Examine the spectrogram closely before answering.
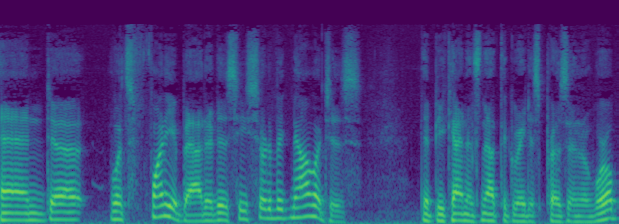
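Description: With a plain, everyday voice, a man talks fairly quickly at a medium pitch and with lively intonation. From Philadelphia, US. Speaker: journalist and author. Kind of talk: interview.

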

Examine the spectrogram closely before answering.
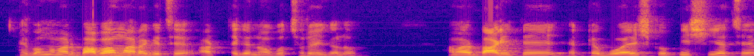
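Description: This is a plain, everyday voice. A man speaks it with a fairly high pitch. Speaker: teacher. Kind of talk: tutorial.

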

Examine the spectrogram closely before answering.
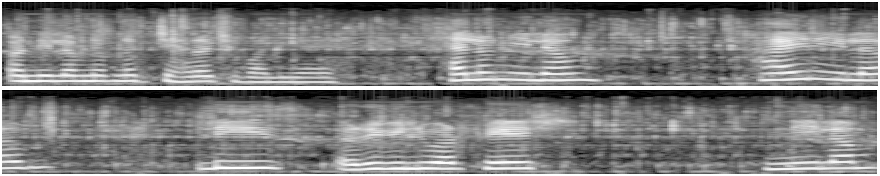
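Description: Very slowly, a woman speaks in a high voice with ordinary pitch variation and long, frequent pauses. The sound is dry with no echo, over light background noise. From Uttarakhand, Garhwal; Uttarakhand. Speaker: village vlogger. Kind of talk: vlog narration. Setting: outdoors. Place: open country. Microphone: phone near.

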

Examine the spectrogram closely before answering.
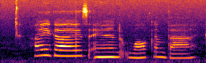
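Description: A woman is mumbling. Noticeable background noise runs underneath. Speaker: artist. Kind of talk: drawing tutorial talk. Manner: casual, mumbling to herself.

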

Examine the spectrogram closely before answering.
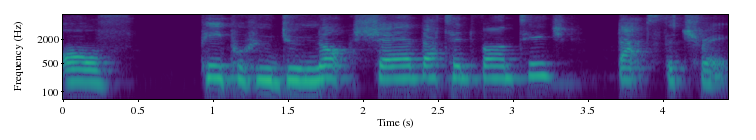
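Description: In an English accent, a woman speaks at a medium pitch against a quiet background. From England. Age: 50s. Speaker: diversity vocations officer for a church; webinar speaker. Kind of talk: webinar talk. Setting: video call. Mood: earnest, engaged. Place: home room. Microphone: webcam.

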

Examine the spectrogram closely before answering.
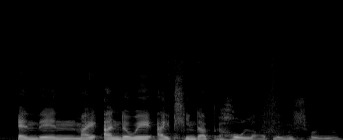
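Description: The speaker's intonation stays fairly even. There is noticeable noise in the background. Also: woman. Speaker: lifestyle vlogger. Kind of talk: casual vlog. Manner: hesitant, many fillers.

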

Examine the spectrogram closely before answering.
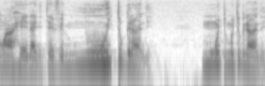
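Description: A man speaks with a northeastern Brazilian accent and a dark, mellow tone. His intonation is fairly even, with a quiet background. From Northeast Brazil. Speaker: actor. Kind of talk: interview answer. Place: studio. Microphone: studio mic.

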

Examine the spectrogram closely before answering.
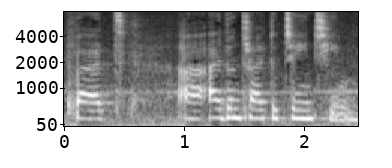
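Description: Noticeable background noise runs under this recording. A woman speaks in a monotone, flat intonation. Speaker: first lady. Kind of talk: interview answer. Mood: calm, composed. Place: home room. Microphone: lapel.

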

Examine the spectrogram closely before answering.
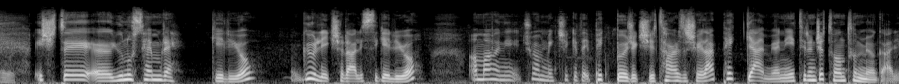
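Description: A woman's fairly low pitch with very wide pitch swings, an animated tone, a fairly quick pace and dry sound with no echo. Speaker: reporter. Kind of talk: interview. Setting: outdoors. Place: street. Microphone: handheld.

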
